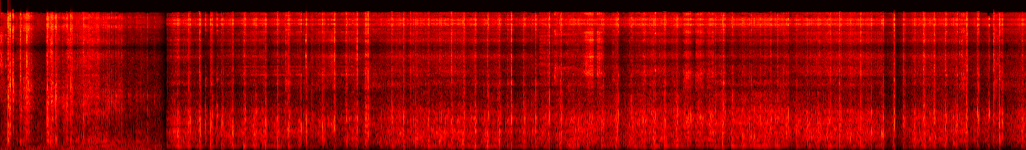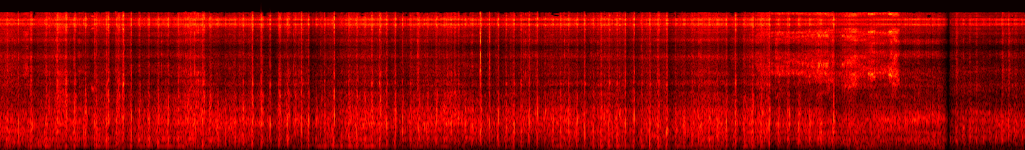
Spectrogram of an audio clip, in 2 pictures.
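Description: Skateboard wheels rolling over rough pavement and asphalt, a continuous gritty rumble.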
